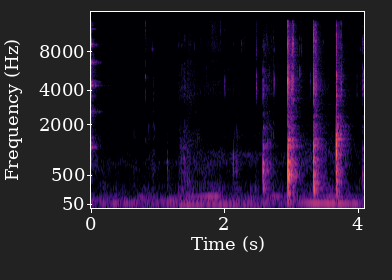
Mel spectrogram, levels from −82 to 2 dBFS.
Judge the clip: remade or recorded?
recorded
